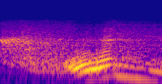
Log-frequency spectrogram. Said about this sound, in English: When Steed's car appeared round the corner of the lane, she slipped out and thumbed a lift.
